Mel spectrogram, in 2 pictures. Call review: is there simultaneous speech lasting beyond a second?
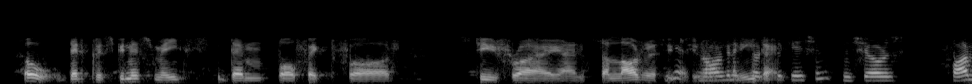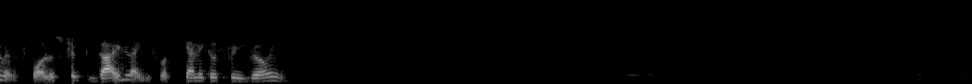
Yes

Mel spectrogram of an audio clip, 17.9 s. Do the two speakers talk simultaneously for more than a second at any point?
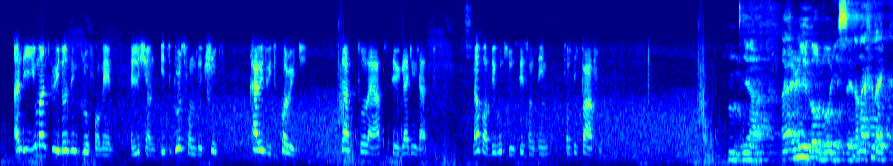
No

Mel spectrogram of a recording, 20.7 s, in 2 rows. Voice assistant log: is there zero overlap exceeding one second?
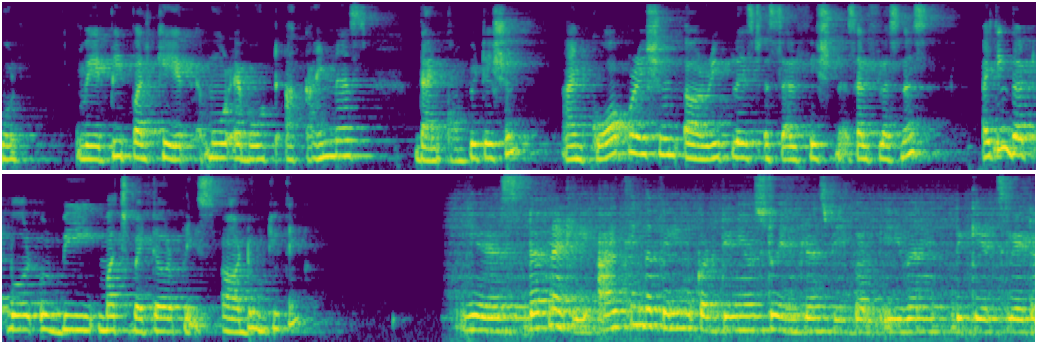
Yes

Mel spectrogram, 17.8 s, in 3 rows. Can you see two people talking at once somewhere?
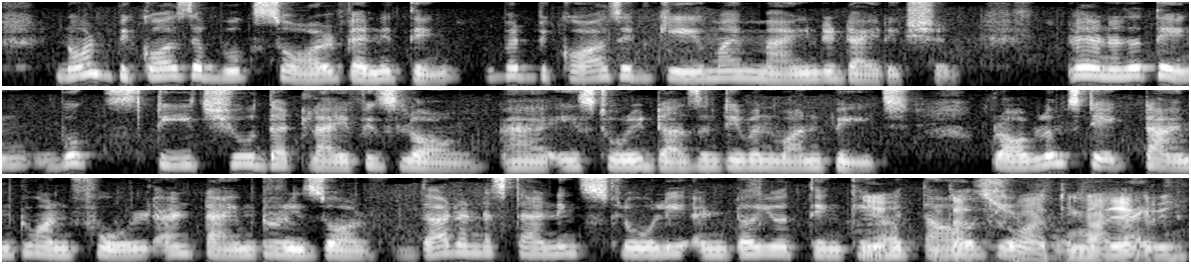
Yes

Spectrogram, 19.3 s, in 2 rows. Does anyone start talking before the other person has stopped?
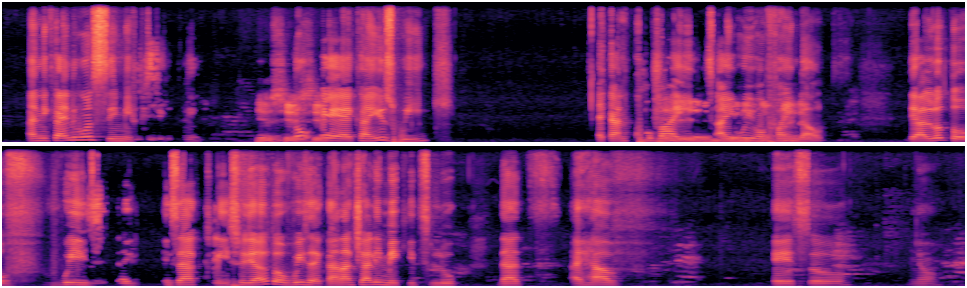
Yes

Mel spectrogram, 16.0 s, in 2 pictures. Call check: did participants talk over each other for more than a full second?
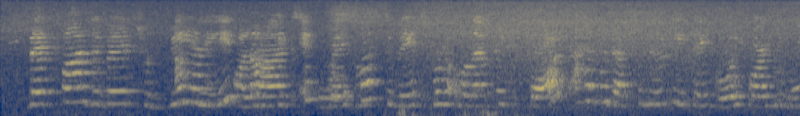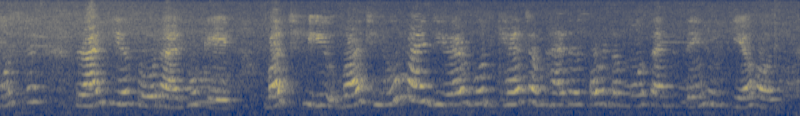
Yes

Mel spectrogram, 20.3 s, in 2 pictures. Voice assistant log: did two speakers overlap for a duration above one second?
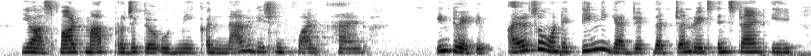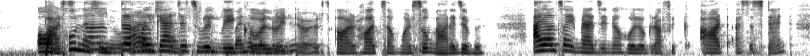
Yes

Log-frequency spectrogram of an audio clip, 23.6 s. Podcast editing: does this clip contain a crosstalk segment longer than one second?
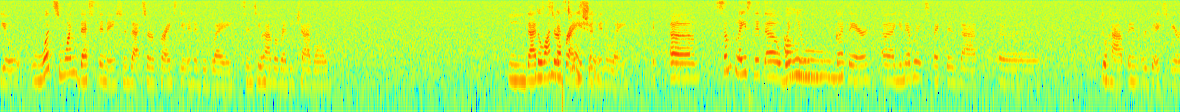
Yes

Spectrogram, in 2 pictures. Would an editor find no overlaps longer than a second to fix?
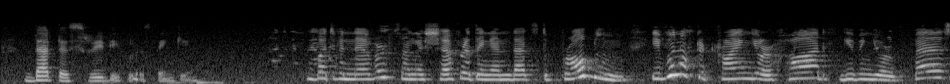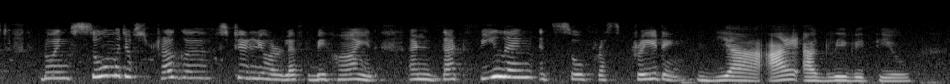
Yes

